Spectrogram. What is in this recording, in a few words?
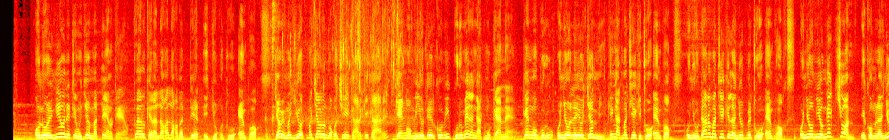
MPOX Narrator Acholi, radio spots; The MPOX Campaign Safe Circles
